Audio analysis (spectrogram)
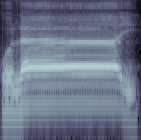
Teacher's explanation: اولائی مد متصل ہے، 4 الف کی مقدار کے برابر کھینچ کر پڑھیں گے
